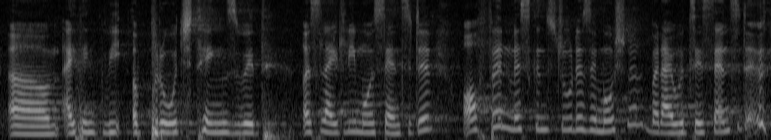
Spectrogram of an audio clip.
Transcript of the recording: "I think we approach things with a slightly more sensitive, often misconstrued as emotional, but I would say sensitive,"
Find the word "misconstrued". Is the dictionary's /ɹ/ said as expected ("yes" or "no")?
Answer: yes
